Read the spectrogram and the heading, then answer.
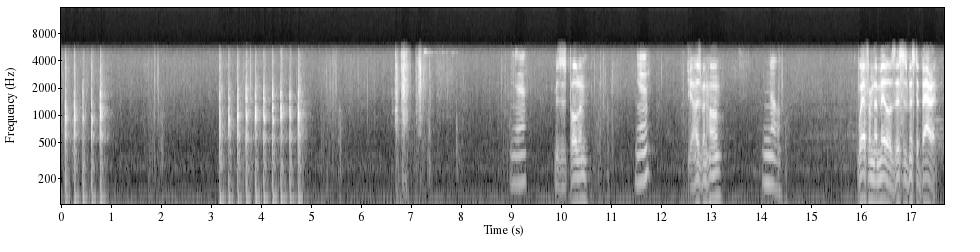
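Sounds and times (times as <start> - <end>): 
knocking on the door of a home: 0.0 - 1.0, 3.2 - 5.0
speech: 9.2 - 10.6, 11.5 - 11.9, 12.5 - 13.3, 14.0 - 14.5, 15.9 - 17.6.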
